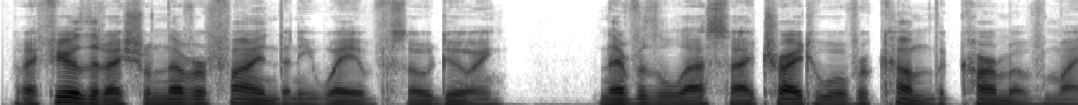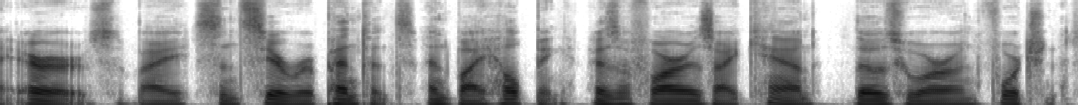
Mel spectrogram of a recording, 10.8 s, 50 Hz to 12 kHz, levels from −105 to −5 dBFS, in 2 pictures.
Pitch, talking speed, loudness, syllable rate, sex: 105 Hz, 210 wpm, -19 LUFS, 6.1 syllables/s, male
